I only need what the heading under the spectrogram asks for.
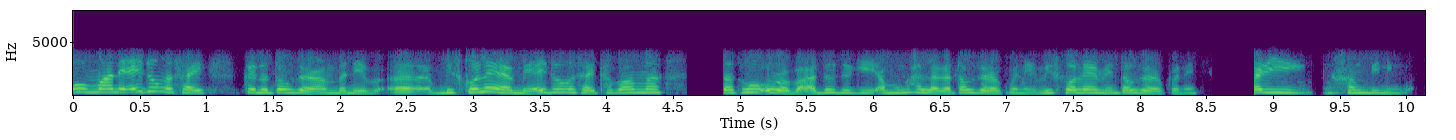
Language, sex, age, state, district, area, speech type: Manipuri, female, 18-30, Manipur, Kakching, rural, conversation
